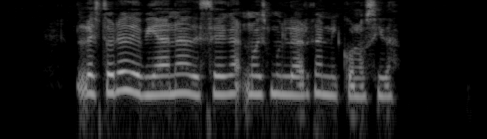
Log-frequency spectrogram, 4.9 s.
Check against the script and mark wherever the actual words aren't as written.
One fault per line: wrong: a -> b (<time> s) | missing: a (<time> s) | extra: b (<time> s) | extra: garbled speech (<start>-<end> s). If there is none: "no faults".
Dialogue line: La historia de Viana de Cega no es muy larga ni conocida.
no faults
